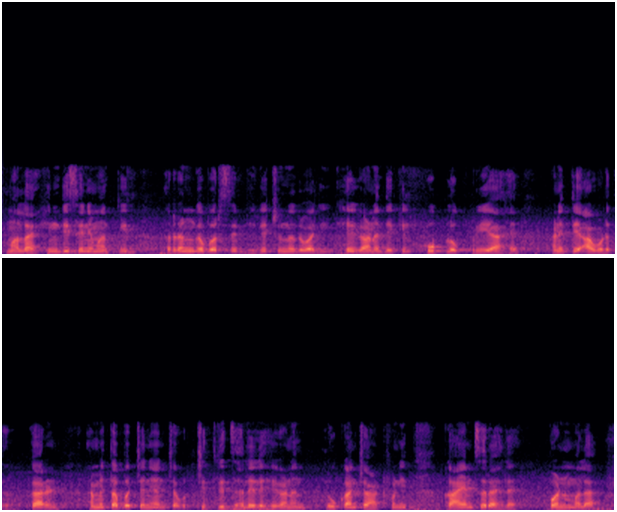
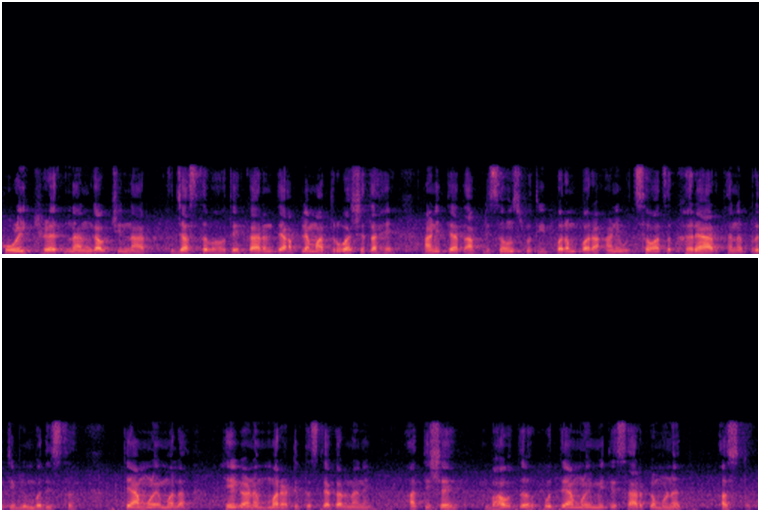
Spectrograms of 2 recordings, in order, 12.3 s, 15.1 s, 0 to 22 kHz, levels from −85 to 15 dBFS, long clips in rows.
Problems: constant background noise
